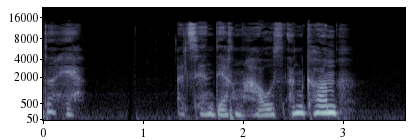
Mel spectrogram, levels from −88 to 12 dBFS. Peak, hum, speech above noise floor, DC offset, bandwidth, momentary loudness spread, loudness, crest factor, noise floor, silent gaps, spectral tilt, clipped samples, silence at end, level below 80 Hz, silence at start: -10 dBFS; none; 38 dB; under 0.1%; 14.5 kHz; 13 LU; -26 LUFS; 18 dB; -64 dBFS; none; -5 dB/octave; under 0.1%; 0.55 s; -60 dBFS; 0 s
